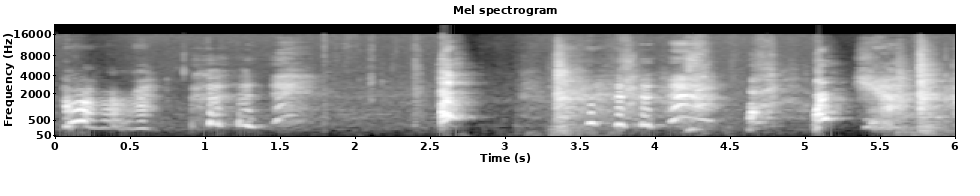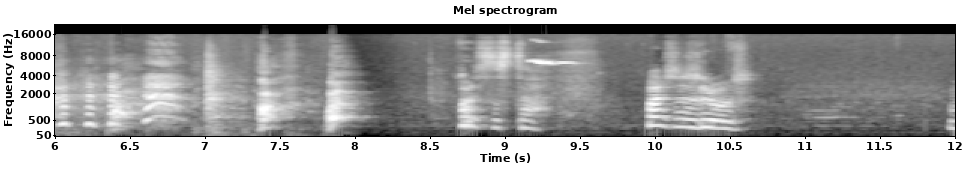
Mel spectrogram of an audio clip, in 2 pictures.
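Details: Chester, a 7-month-old Keeshond going crazy, makes a dense, excited run of warbling yowls and barks with sliding, bent tones, then a short pause and a last burst of whining, wavering notes.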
